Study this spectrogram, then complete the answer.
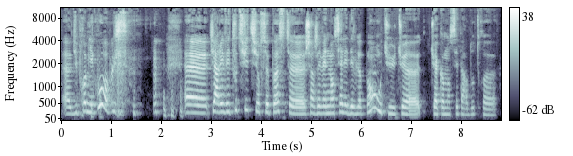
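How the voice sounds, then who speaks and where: A French-accented woman hosts and interviews on a podcast, speaking at a normal pace with a medium-pitched voice and some vocal fry. She handles both the show's intro and the conversational interviewing.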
